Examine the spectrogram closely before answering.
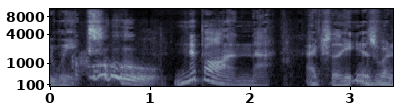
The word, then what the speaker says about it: Nippon: Nippon, actually, is what it's pronounced. Nippon.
